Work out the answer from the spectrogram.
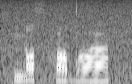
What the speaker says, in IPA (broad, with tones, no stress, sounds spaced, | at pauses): ɲ i˥ sˤ f ɛ˥ dˤ a˦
